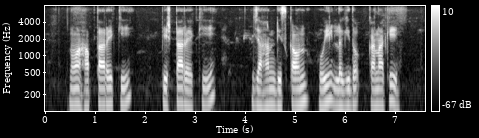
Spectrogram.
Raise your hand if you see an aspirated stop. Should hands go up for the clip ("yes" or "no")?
no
